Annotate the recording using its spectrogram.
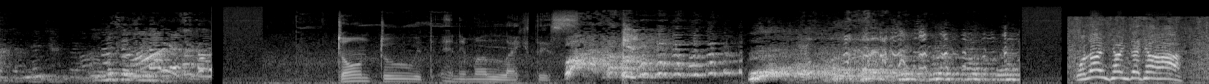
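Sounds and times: person laughing: 8.0s - 10.2s.

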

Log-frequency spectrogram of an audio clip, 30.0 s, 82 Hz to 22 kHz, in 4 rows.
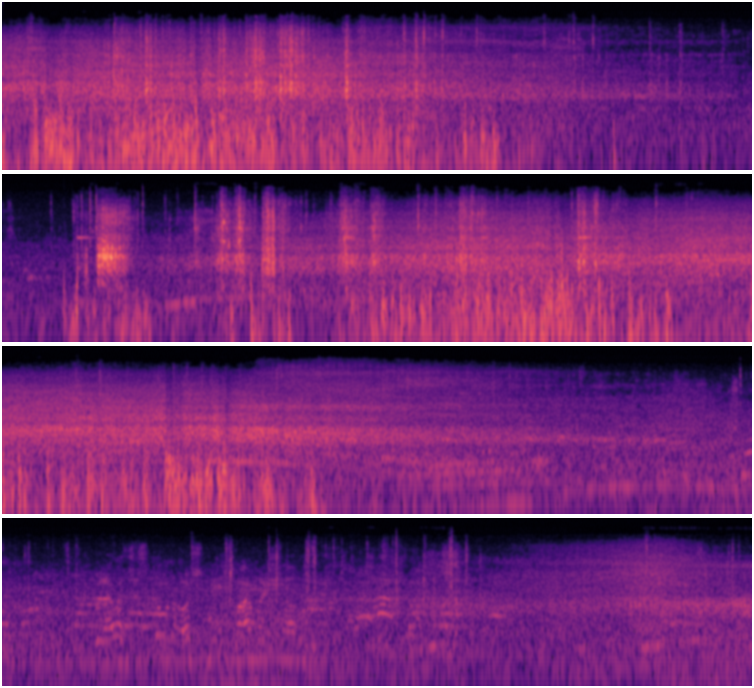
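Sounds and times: wind buffeting microphone: 0.0s - 21.3s
scooter tyre noise: 0.0s - 24.1s.

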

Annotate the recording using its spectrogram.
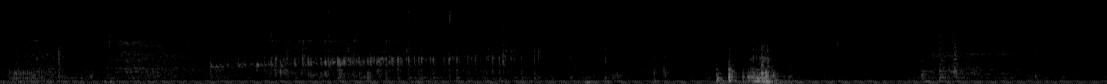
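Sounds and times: water pouring into a mug: 1.8s - 6.2s.

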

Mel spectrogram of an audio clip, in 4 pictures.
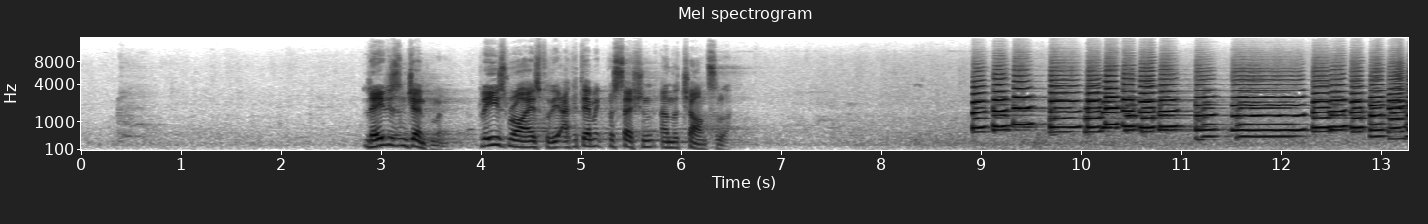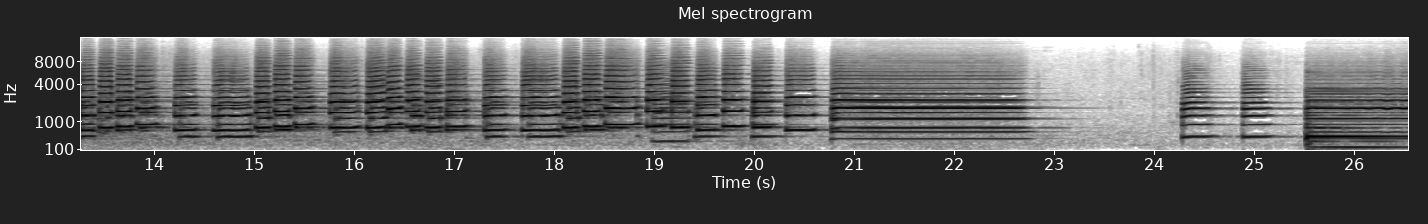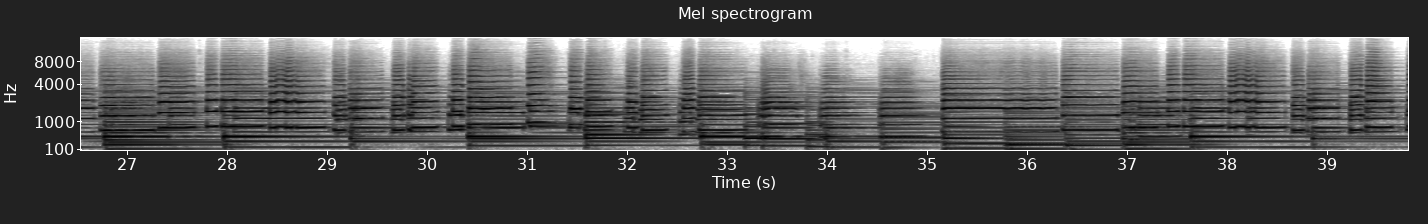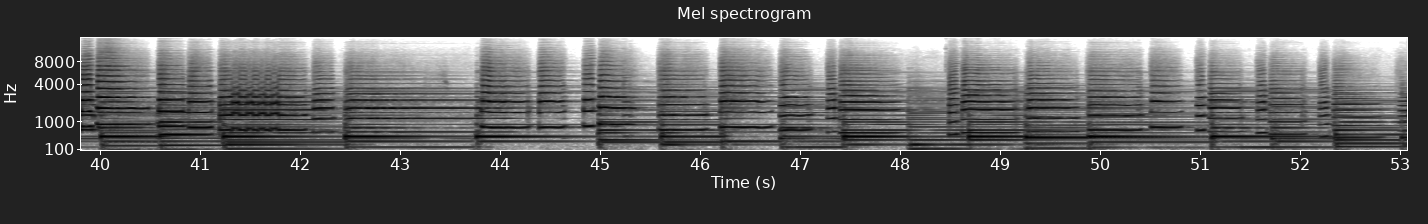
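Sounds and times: brass processional music: 8.9s - 23.2s, 24.2s - 53.0s.

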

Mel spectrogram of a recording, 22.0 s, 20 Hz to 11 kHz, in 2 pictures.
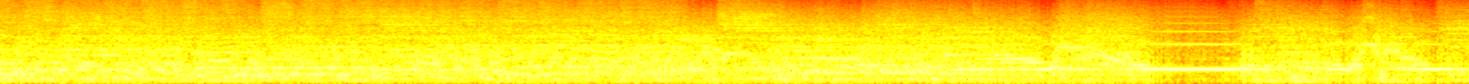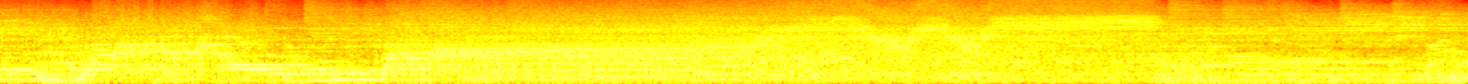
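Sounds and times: drum kit with cymbals: 0.0s - 22.0s
electric bass: 0.0s - 22.0s
electric guitar: 0.0s - 22.0s.

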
